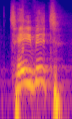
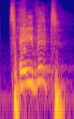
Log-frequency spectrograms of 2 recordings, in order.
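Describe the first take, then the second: The two takes are said the same way.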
